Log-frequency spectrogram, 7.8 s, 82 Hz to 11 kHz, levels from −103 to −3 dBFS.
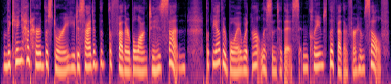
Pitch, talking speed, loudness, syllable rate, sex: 220 Hz, 240 wpm, -20 LUFS, 5.8 syllables/s, female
